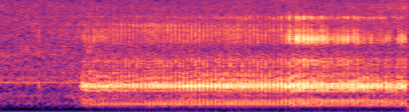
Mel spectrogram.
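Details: Snoring from a sleeping dog in a household with Peanut the Pug and three French Bulldogs: a steady, harsh, buzzing snore begins after a brief pause and carries on to the end.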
